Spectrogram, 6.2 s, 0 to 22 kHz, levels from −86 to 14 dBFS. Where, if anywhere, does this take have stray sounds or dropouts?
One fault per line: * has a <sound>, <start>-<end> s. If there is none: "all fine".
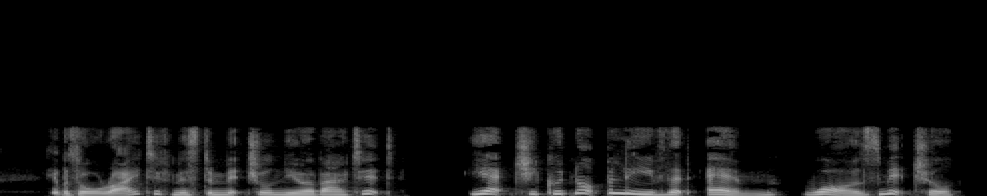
all fine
